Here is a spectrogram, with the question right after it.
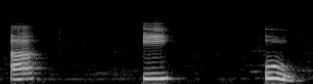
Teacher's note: حمزہ کی آواز دیکھیے گا ابتدا سے آتی ہے ابتدائی حلق سے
